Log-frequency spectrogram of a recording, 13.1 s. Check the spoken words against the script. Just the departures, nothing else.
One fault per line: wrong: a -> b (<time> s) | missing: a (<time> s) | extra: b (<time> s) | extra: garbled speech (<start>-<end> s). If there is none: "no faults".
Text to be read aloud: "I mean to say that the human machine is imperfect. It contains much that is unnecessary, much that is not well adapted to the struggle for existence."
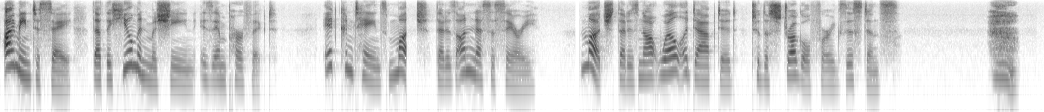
no faults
